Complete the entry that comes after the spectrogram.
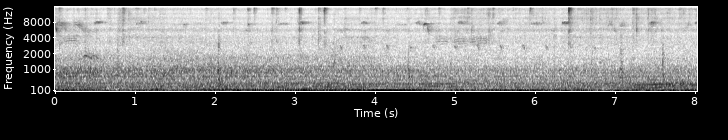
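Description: Small birds giving faint, short high chirps scattered throughout, with a few light taps, over a low steady hum.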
